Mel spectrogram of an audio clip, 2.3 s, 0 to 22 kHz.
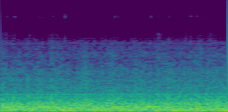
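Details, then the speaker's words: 1998 Toyota Starlet driving on the road after both noisy rear wheel bearings were replaced during a service. A steady low road rumble with no hum or growl; much quieter than before. Rear bearings are healthy. "after we said it's now much much quieter noise is considerably dulled down maybe there is life in the old Starla yet"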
